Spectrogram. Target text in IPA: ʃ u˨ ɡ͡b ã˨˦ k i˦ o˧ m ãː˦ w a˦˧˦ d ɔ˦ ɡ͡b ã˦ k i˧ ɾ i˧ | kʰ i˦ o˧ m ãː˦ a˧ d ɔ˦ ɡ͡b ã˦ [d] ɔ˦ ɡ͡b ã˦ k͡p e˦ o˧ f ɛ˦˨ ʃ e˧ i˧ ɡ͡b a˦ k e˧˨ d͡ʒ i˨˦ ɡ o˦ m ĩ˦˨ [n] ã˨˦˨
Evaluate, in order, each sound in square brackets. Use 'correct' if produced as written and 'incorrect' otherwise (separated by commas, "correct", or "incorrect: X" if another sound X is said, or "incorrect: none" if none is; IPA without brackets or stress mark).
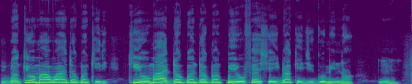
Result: correct, correct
